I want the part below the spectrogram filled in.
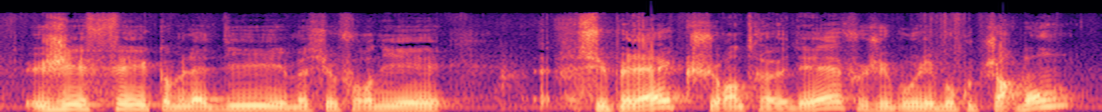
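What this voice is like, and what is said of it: Provençal French accent. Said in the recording (French): “Je suis né en Provence, donc vous verrez que mon accent, je ne l'ai pas perdu.”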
